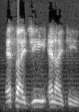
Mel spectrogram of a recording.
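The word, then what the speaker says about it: cygnet: swan and it's I the pronunciation is Si G nit so stigment okay go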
